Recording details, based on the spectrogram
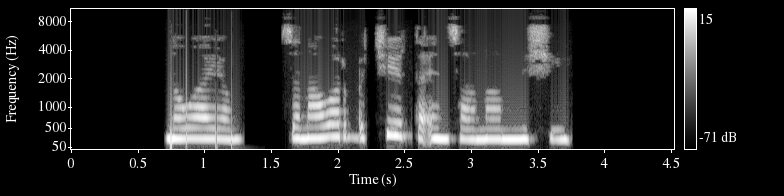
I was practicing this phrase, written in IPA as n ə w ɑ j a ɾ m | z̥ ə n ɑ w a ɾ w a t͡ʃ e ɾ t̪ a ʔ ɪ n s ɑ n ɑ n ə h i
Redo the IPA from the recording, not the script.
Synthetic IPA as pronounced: n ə w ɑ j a m | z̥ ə n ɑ w a ɾ b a t͡ʃ e ɾ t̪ a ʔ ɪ n s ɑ n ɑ nː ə ʃ i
